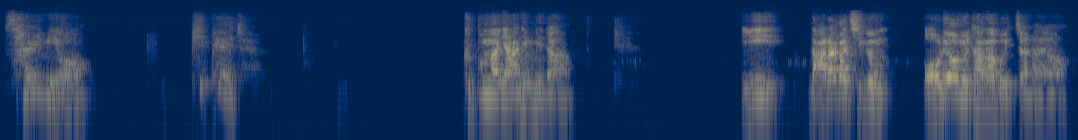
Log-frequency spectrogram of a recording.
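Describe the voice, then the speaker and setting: A man's voice: on the high side, sing-song, slow, long pauses, a bit bright, roomy sound. A man preaching a sermon at an evangelism school, emphatic, posing rhetorical questions and answering them himself.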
